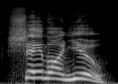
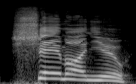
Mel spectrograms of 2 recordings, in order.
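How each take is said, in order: First: High, slow mock scolding; high, drawn-out sarcastic shame. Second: Slow, high drawn-out scolding; slow sarcastic shame on you; mock scolding. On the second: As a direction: stretch every word sarcastically.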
